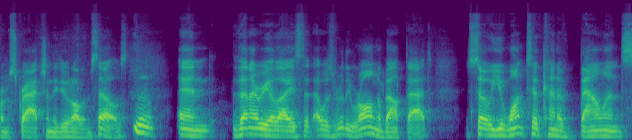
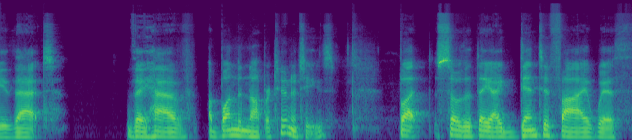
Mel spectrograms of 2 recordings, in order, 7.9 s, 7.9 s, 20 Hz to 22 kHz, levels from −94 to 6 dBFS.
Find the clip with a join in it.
second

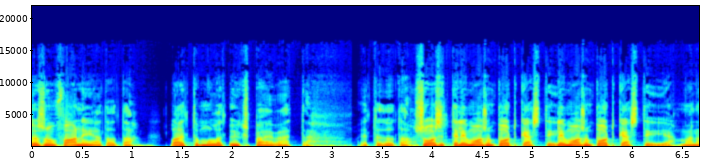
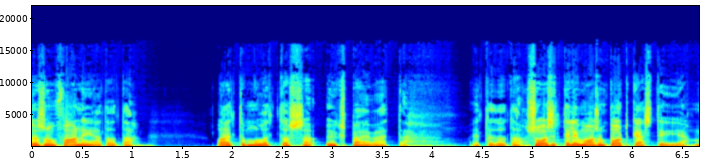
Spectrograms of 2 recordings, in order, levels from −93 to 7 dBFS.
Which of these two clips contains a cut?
first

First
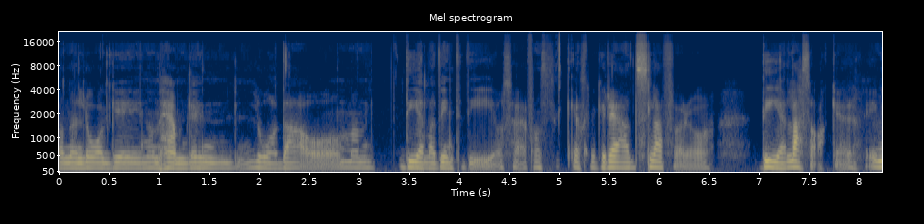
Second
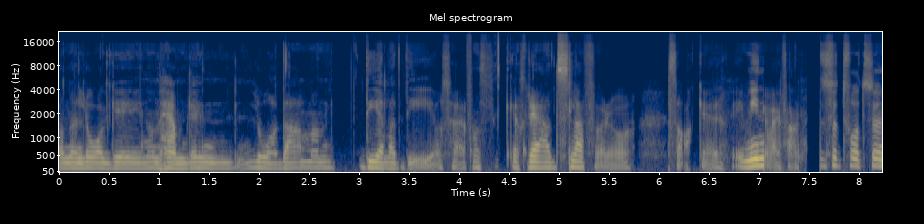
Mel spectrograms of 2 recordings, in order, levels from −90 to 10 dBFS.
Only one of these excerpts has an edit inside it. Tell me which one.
second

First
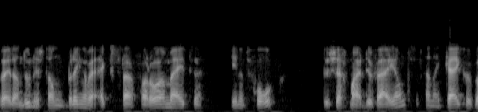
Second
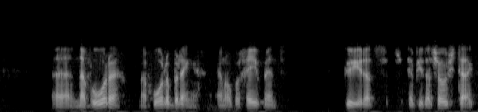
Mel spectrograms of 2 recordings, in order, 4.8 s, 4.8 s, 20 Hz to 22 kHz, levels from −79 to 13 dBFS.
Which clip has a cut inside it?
first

